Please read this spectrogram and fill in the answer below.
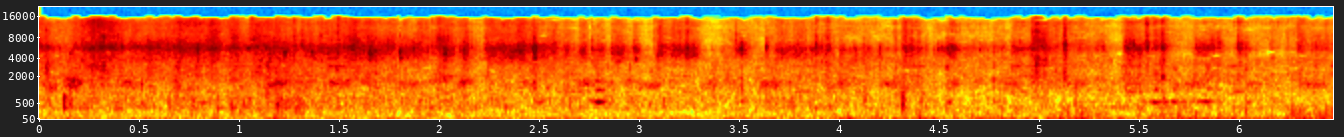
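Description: A team of harnessed huskies running on a leaf-covered forest trail: a steady rustle and scuffle of many paws through fallen leaves, full of small clicks, with the rig rolling along behind them.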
